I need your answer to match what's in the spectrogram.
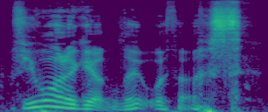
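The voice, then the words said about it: Husky voice. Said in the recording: “talking in a husky voice”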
